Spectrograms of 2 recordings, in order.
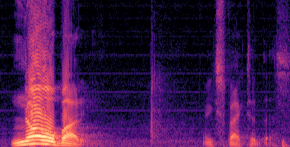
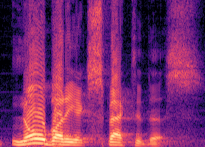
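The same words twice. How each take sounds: First: Nobody belted out, then expected this dropped to a hush; dramatic swing from loud to hushed. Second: Slow, louder, weight on Nobody; firm slow emphasis; emphatic statement. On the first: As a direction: punch Nobody, then fall away to a near whisper. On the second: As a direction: lean hard into Nobody. Preacher repeats for emphasis. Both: Shown as a demonstration.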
